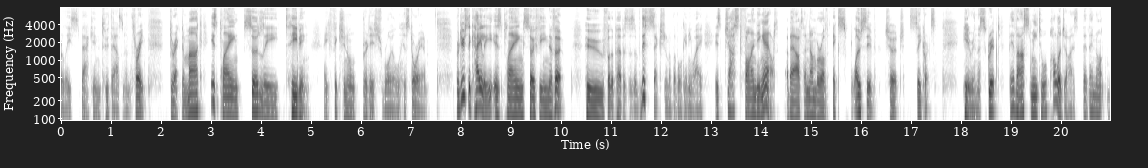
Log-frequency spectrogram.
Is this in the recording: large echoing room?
no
